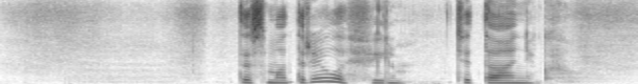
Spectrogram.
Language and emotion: Russian, sad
